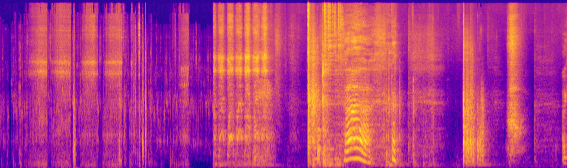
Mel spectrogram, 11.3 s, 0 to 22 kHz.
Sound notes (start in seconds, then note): 0.6 high-speed sawing and filing; 6.2 clang; 6.8 chuckle; 6.9 deep sigh; 9.2 wood clatters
